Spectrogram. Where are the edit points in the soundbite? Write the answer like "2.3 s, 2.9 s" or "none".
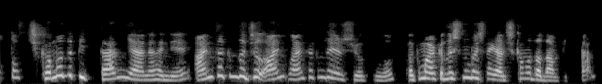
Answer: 2.9 s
